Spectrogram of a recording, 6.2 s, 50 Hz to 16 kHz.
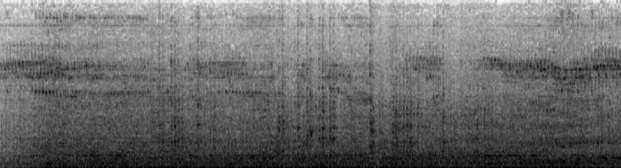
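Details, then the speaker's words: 2008 Nissan Qashqai 2.0 petrol CVT 4WD, 123,000 km, idling: tinny, buzzing, whistling rattle from underneath; loose exhaust heat shield on the resonator whose mounting has rusted through. "я примерно предполагаю что это экран на глушителе но сейчас посмотрю вам убежусь"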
